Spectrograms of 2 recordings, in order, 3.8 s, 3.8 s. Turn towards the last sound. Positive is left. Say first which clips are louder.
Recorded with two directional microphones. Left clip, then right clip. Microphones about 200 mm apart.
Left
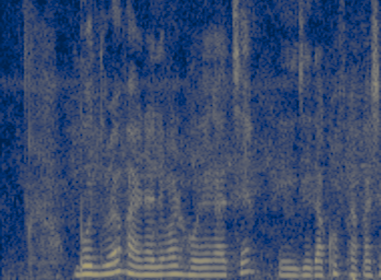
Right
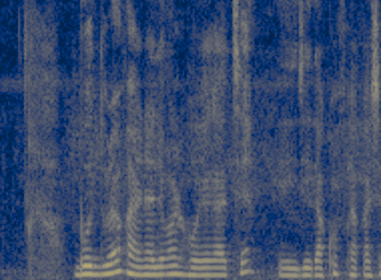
# right 3 dB
turn(degrees=-10)  # may be behind; listen again after turning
